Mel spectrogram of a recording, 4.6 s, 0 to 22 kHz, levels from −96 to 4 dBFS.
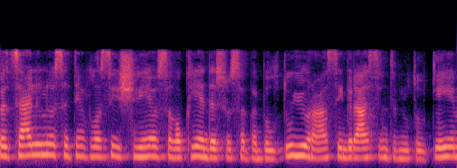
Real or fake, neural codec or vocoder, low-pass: fake; codec, 24 kHz, 1 kbps, SNAC; 7.2 kHz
